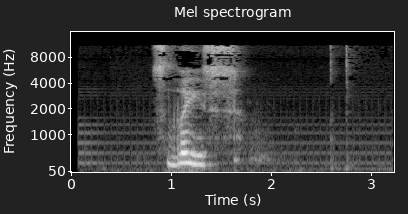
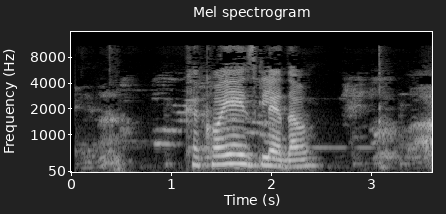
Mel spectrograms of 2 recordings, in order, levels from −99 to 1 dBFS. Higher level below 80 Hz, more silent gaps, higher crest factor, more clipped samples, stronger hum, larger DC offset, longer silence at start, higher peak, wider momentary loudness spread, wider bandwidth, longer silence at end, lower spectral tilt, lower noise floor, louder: first, -58 dBFS vs -66 dBFS; neither; about the same, 20 dB vs 20 dB; neither; neither; neither; first, 0.8 s vs 0.15 s; first, 0 dBFS vs -8 dBFS; second, 11 LU vs 23 LU; about the same, 11.5 kHz vs 11.5 kHz; first, 1.55 s vs 0 s; second, -2.5 dB/octave vs -4 dB/octave; first, -56 dBFS vs -48 dBFS; first, -15 LUFS vs -23 LUFS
